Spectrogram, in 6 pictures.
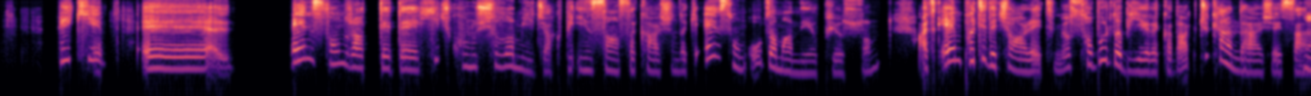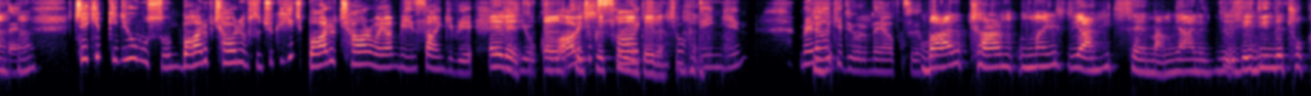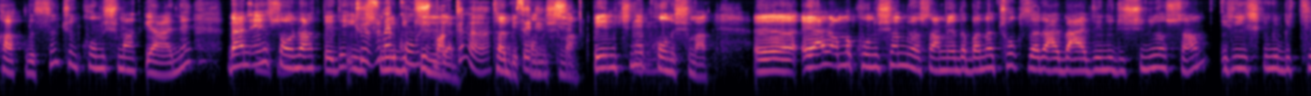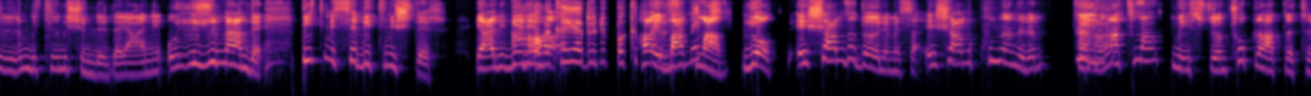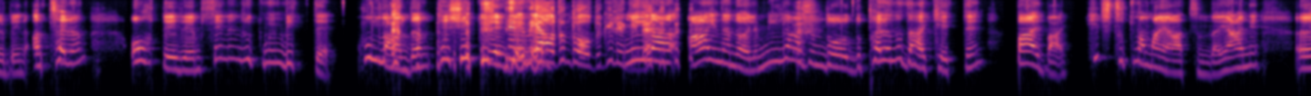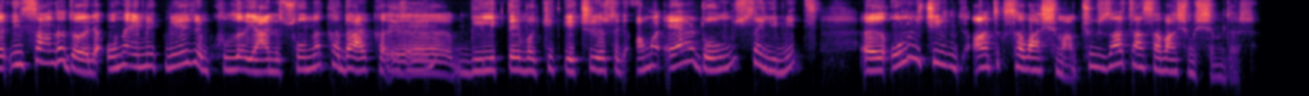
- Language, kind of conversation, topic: Turkish, podcast, Empati kurmayı günlük hayatta pratikte nasıl yapıyorsun, somut bir örnek verebilir misin?
- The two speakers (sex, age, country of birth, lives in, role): female, 35-39, Turkey, Germany, host; female, 40-44, Turkey, Portugal, guest
- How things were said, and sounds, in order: chuckle; unintelligible speech; other background noise; unintelligible speech; "Miadın" said as "miladın"; chuckle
